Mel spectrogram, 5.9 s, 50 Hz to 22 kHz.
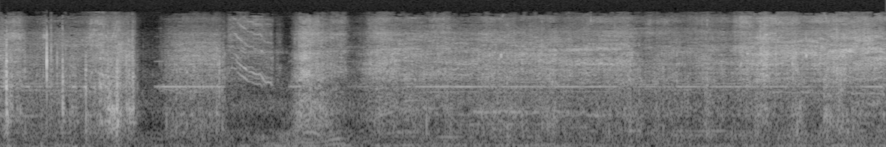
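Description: Traxxas TRX-4M RC rock crawler working over rock: its small electric motor and geared drivetrain whirring with a thin steady whine, tires scrabbling and grinding on the stone, and a few sharp clicks in the first second.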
